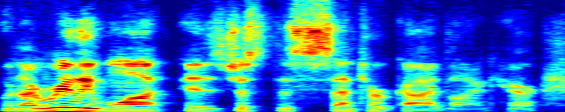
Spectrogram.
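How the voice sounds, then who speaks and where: Against a quiet background, a man at medium pitch talks at a very fast pace with lively intonation. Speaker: CAD drawing instructor. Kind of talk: tutorial. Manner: casual with many fillers and repetitions.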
